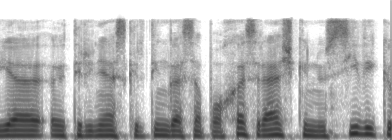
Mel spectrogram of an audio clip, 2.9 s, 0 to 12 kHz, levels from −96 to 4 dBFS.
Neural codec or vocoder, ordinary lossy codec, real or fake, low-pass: none; AAC, 64 kbps; real; 7.2 kHz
